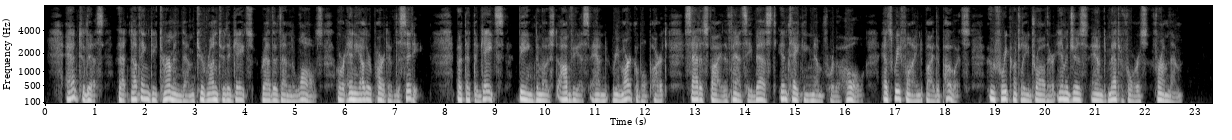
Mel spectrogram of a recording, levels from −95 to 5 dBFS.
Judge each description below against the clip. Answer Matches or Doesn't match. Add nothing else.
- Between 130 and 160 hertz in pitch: Matches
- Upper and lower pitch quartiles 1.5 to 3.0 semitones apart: Doesn't match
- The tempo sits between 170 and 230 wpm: Doesn't match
